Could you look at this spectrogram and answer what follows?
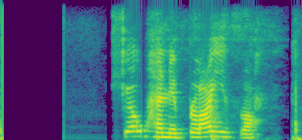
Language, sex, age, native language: Icelandic, male, 9, Icelandic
